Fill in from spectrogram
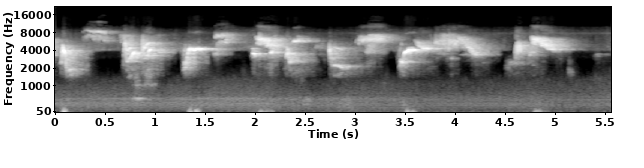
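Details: Black-faced bunting giving a quick series of short, high chirping and buzzy notes, about nine in under six seconds, each sliding in pitch, with faint low thumps beneath.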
